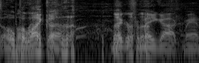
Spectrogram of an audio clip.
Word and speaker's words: Opelika: ever you kept calling it Opelika oh it's Opelika from Magog man it's a wonderful Lake okay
